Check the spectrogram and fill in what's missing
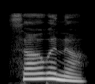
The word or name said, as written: ಸಾವಣ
